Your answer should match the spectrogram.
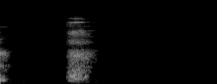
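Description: A woman's short breathy sigh, under half a second long, about two-thirds of a second in; the rest is silent.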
